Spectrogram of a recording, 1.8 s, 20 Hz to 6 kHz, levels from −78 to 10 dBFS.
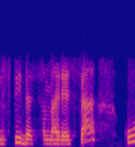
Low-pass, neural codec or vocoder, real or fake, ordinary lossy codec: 5.4 kHz; none; real; Opus, 64 kbps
